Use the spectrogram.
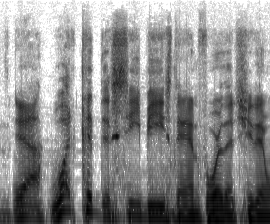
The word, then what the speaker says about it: Seabie: to pronounce it, you just pronounce it CB.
